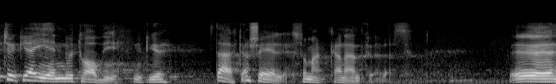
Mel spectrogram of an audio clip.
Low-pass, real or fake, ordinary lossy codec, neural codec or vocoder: 7.2 kHz; fake; none; codec, 16 kHz, 2 kbps, X-Codec, HuBERT features, trained on balanced general audio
